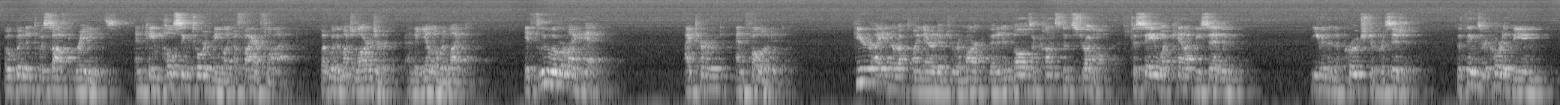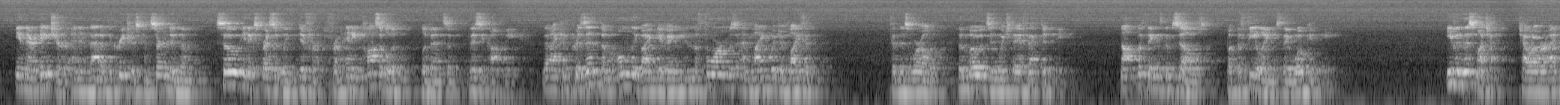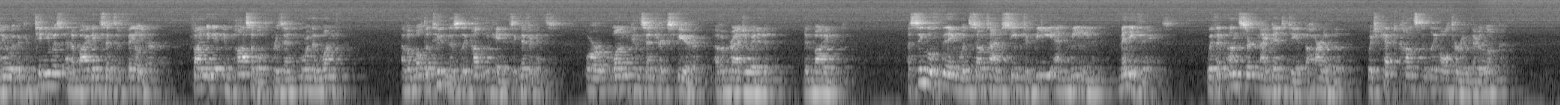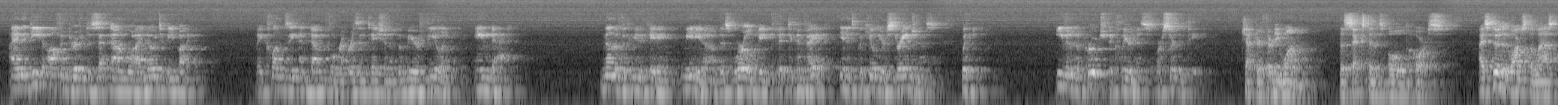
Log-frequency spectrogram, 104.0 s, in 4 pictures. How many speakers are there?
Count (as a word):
one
